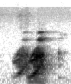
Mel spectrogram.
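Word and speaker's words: wrap: Rap. Not rap, it's rap. So the W is silent.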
